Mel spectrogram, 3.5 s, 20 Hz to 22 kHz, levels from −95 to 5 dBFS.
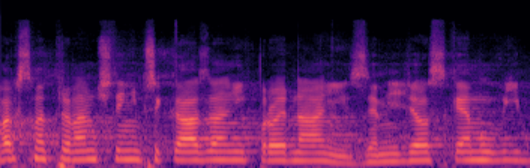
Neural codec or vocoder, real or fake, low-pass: codec, 44.1 kHz, 7.8 kbps, DAC; fake; 14.4 kHz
